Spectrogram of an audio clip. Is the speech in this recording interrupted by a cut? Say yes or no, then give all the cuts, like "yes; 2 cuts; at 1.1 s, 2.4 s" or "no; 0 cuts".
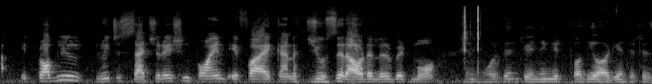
yes; 1 cut; at 4.5 s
